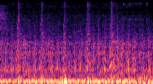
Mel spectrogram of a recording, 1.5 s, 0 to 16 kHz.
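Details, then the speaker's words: Vespa Super 150 scooter idling with clutch pulled, pre-touring bearing check: low, even putter with no grinding or clatter from the bearings; smooth, healthy engine. "Kalau kita tarik koplingnya, nah bunyinya juga halus."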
